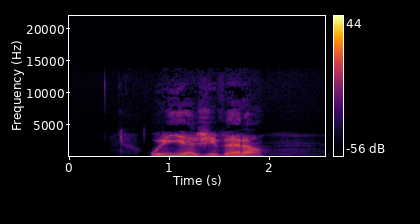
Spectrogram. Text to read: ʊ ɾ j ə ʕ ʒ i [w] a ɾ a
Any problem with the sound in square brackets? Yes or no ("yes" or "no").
yes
